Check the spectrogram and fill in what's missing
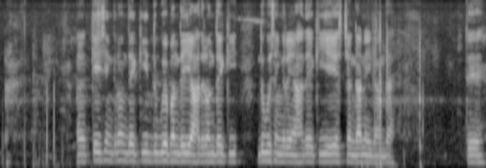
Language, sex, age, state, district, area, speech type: Dogri, male, 18-30, Jammu and Kashmir, Kathua, rural, spontaneous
